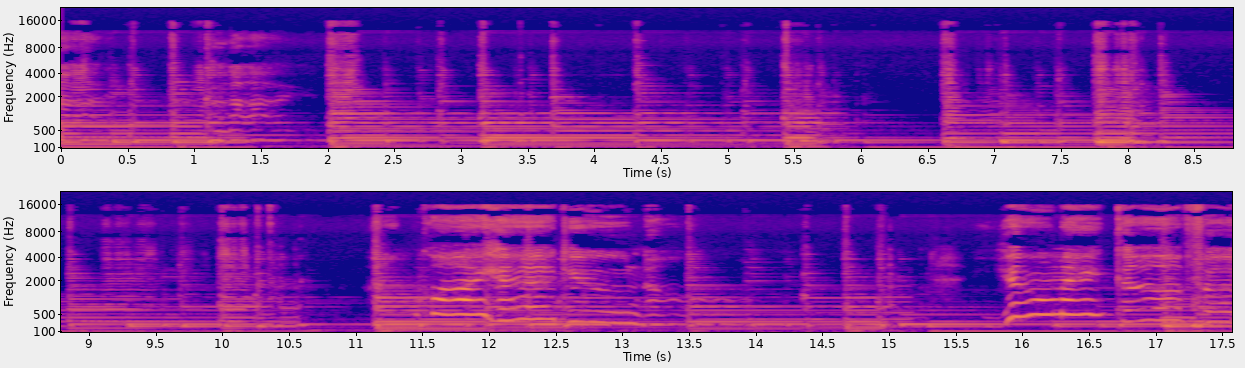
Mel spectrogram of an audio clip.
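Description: Classical guitar strummed in a slow chord pattern, each chord ringing before the next. A woman's singing voice joins the guitar from about eleven seconds in.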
